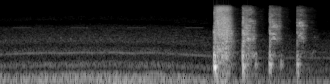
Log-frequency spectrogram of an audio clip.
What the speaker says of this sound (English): Just had to cough by accident.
